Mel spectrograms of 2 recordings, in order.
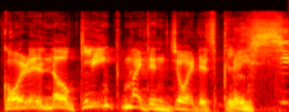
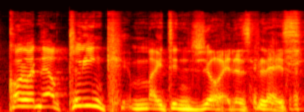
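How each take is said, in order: First: A light mock German accent, slow; mild German accent, lightly done. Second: A light mock German accent, slow. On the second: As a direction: Colonel Klink German accent, lightly done. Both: Shown as a demonstration. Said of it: "That was my best, uh, accent".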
